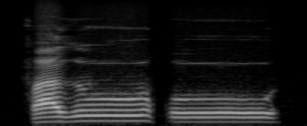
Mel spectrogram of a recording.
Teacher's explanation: قاف واو پیش قو، فذوقو. یہاں ذال اور قاف کو ہم ایک الف تک کھینچ کر پڑھیں گے کیونکہ یہاں واو مدہ ہو رہا ہے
